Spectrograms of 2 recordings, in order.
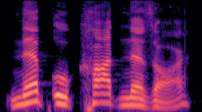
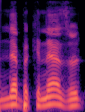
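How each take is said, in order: First: Nebuchadnezzar as neb-oo-KHAD-nez-ZAR; full vowels in Nebuchadnezzar, neb-oo-khad-nez-zar; corrected pronunciation. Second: Nebuchadnezzar run together as neb-uh-kuh-NEZ-er; quick, reduced-vowel Nebuchadnezzar, neb-uh-kuh-nezzer; common English pronunciation. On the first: Preacher corrects viewers, Nebuchadnezzar as neb-oo-khad-nez-zar. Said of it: "it's Nebuchadnezzar". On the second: Preacher rejects this reading, Nebuchadnezzar in quick English neb-uh-kuh-nezzer. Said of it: "not Nebuchadnezzar". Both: Shown as a demonstration.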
